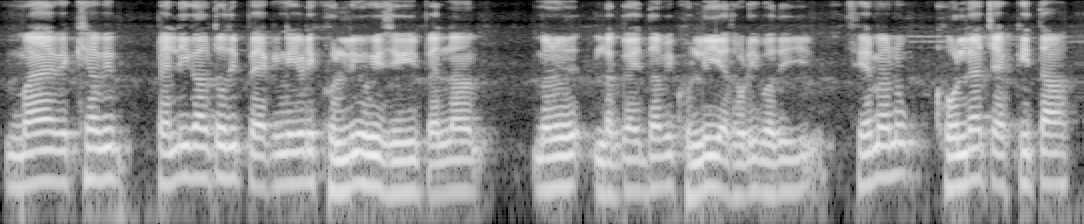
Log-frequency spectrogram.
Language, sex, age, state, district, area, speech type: Punjabi, male, 18-30, Punjab, Kapurthala, rural, spontaneous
